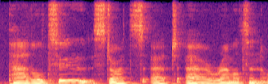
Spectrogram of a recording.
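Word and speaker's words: Ramelton: two starts at uh ramilton or a melton as the locals say um it's a beautiful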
